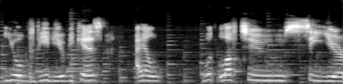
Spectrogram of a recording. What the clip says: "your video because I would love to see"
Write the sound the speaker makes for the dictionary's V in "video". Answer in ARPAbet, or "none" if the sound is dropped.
V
